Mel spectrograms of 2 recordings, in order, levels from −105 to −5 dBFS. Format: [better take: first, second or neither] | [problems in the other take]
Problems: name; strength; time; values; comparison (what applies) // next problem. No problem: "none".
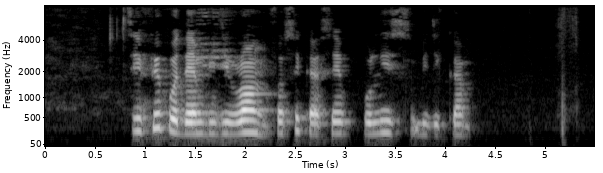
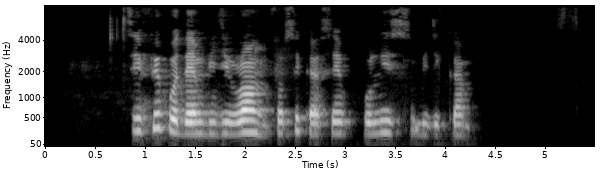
first | noise reduction (neural mask model Resemble Enhance denoiser)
